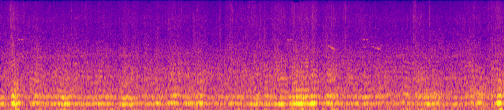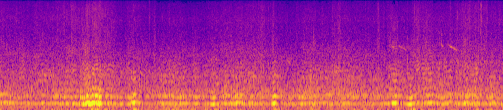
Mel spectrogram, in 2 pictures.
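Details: Continuous low drone of many honey bees at a top bar hive entrance as foragers depart and land, with occasional louder surges when single bees pass near.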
